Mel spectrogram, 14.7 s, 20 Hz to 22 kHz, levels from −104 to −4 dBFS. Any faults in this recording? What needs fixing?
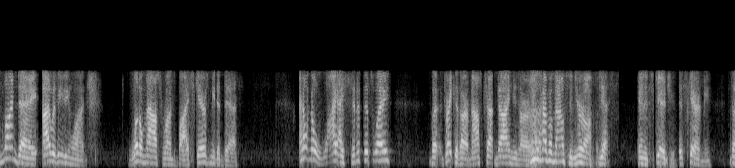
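The whole clip carries Speex codec damage, and it is heavy. The speech sounds hoarse and noisy. Nothing is heard above 3.8 kHz, so the sound is dull and boxy. Speex is a CELP codec. At its lowest settings it has very few bits to describe the excitation, so it behaves almost like a vocoder. The result fits a very low bitrate of about 4 kbps. To prevent it, record or transmit with a higher-quality codec setting or a modern wideband codec.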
